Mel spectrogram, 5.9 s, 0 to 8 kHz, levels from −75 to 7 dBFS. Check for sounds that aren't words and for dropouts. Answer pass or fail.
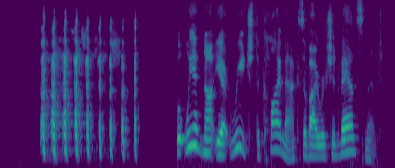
fail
